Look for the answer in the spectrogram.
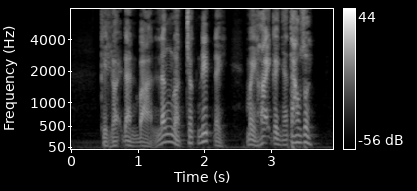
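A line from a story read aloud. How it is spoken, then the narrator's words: Hissing through teeth. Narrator (Vietnamese): ông Phan rít qua kẽ rằng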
